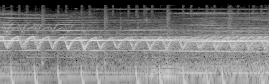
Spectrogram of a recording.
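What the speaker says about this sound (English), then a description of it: "this is the first ambulance I've ever heard since I was in Mexico." An ambulance siren on a street in Mexico wails steadily in a fast, repeating up-and-down sweep, loud and close, over low traffic rumble with no talk.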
